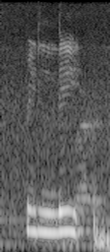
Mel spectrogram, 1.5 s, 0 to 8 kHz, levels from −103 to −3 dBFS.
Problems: continuous background conversations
